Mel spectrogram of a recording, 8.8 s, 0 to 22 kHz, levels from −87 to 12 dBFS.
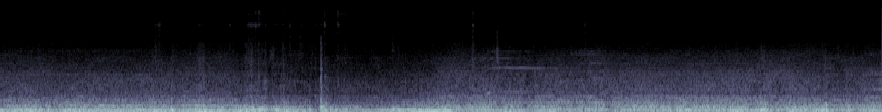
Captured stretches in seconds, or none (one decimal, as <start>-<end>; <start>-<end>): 4.8-5.6; 6.9-7.9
